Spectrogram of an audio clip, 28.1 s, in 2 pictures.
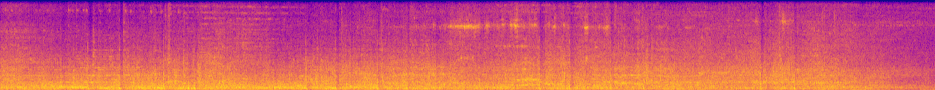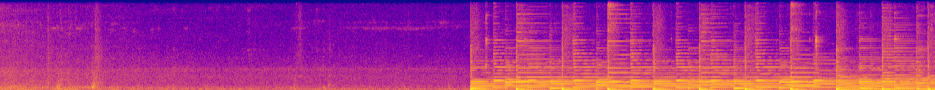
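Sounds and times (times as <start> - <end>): train wheels clicking over rail joints: 0.0 - 16.2, 17.6 - 19.3
high flange squeal: 6.4 - 9.6.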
